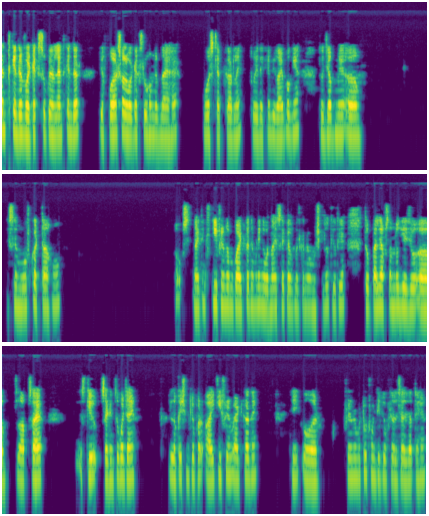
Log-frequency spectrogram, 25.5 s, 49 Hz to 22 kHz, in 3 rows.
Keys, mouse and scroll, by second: 3.3-7.2 drag, 7.2 scroll down 1, 8.2 click, 14.5-16.8 drag, 23.7-25.4 drag.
